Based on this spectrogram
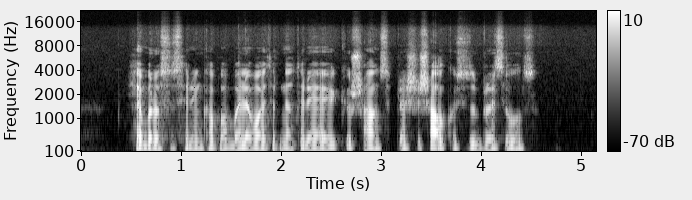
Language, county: Lithuanian, Vilnius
